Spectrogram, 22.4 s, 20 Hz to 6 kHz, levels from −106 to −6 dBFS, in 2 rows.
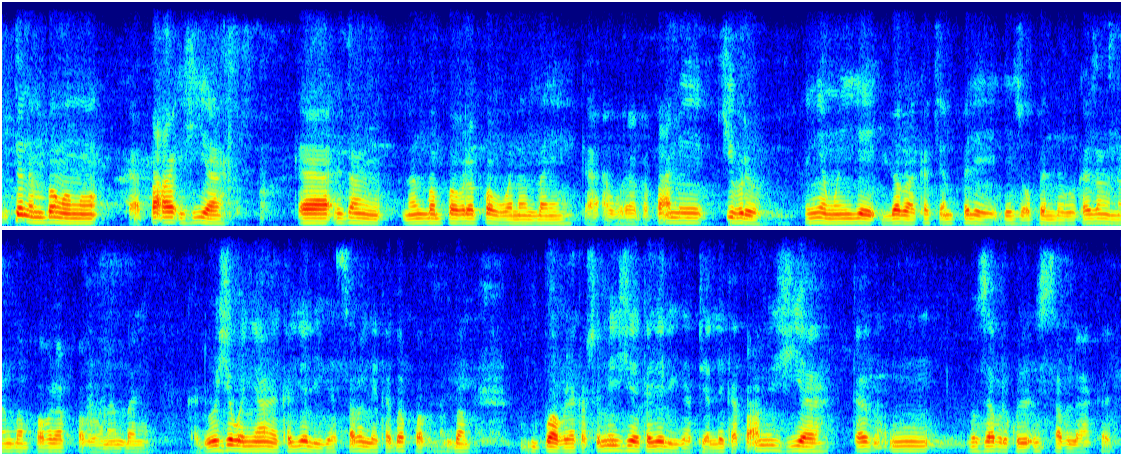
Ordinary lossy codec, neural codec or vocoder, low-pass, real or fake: Opus, 32 kbps; none; 5.4 kHz; real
